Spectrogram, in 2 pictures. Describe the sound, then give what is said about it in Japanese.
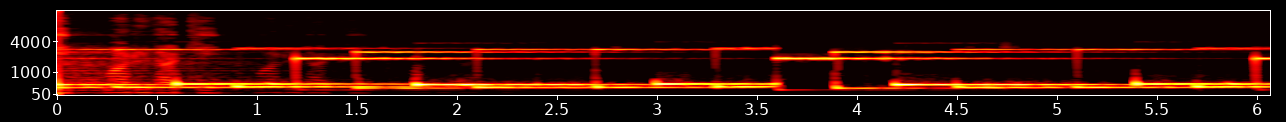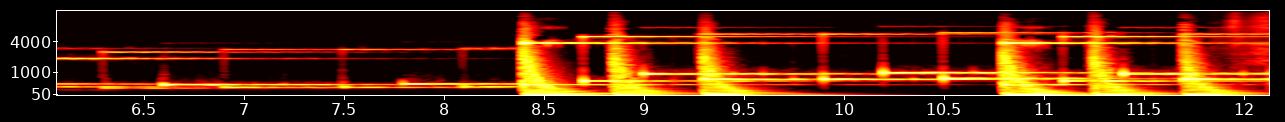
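The intro of a Japanese rap song: a bright, chiming synth melody repeats on its own, then heavy booming bass hits and drums crash in for the last few seconds, with no vocals yet. “音源は各ストリーミングサイトや iTunes などでも聴けるので、ぜひ聴いてみてください。”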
